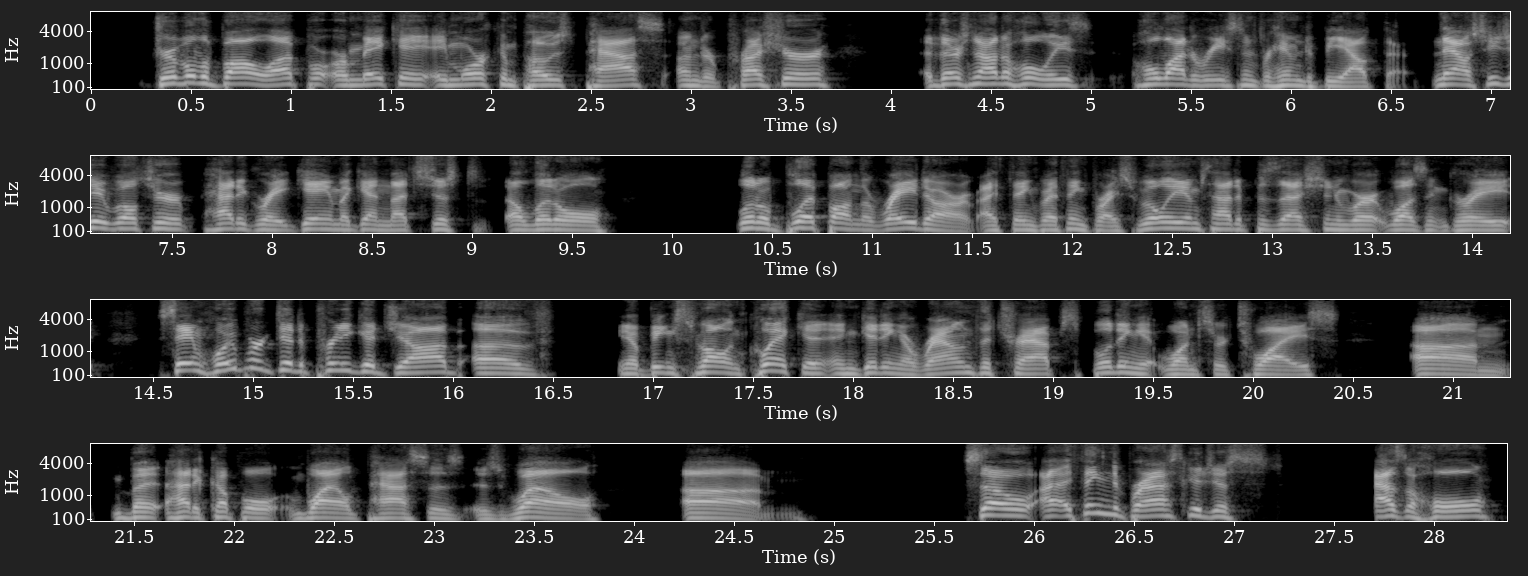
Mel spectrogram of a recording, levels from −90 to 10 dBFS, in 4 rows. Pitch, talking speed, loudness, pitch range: 160 Hz, 215 wpm, -23 LUFS, 140-180 Hz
